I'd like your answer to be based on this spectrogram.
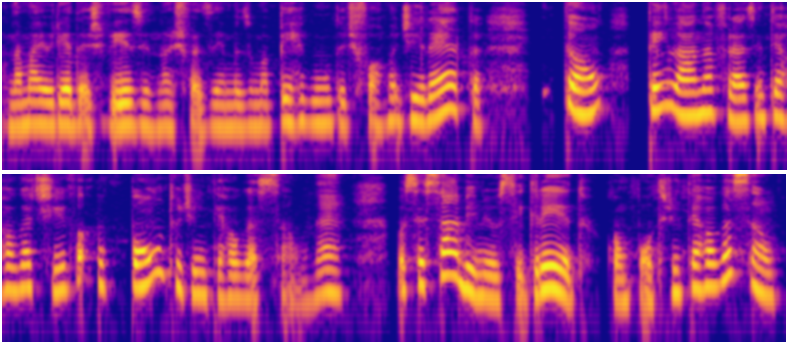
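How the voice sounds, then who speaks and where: A woman with a Brazilian Portuguese accent teaches a recorded grammar lesson, explaining things and checking in with her students often. Her voice is mid-range with a dark tone, captured through a phone screen recording.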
